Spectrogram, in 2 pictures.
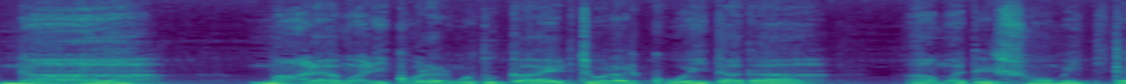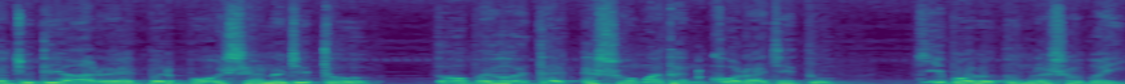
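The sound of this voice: In a cartoonish character voice, the speaker moves at a moderate pace with very wide pitch swings. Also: man, high pitch for a man, very even loudness.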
